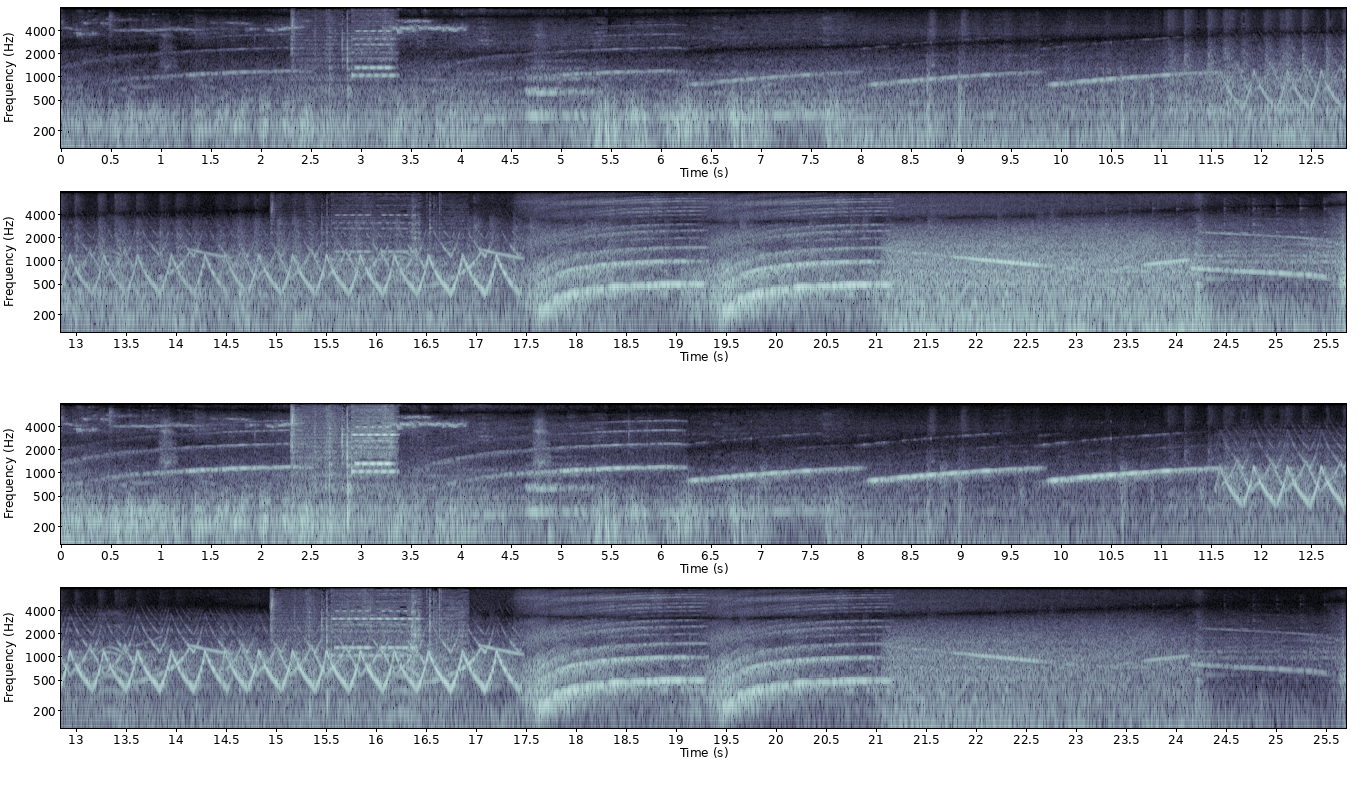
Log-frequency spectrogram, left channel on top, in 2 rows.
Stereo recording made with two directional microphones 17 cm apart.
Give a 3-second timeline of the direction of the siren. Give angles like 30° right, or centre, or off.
70° right, 60° right, 60° right, 50° right, 40° right, 20° right, 10° left, 40° left, 60° left.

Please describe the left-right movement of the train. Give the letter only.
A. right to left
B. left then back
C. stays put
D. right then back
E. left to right
A.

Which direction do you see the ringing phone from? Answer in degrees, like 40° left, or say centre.
70° right.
